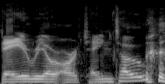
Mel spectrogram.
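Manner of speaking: poor put-on American accent. Pronouncing the Suspiria director's name like America, bad American accent. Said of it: "that was a very bad American accent".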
